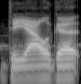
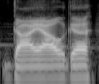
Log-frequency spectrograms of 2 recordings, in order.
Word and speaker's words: Dialga: It's because a vowel after another vowel typically makes the long vowel sound.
